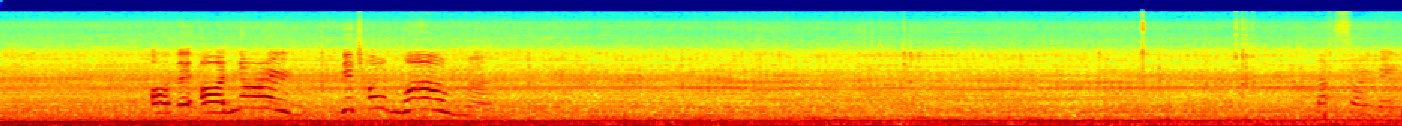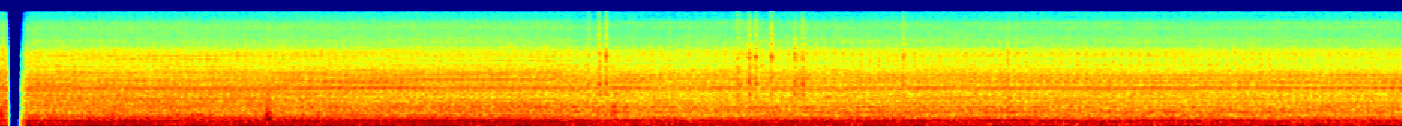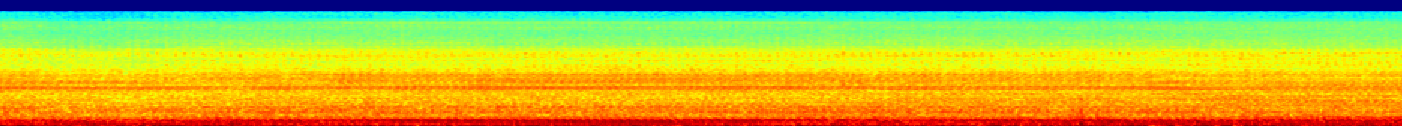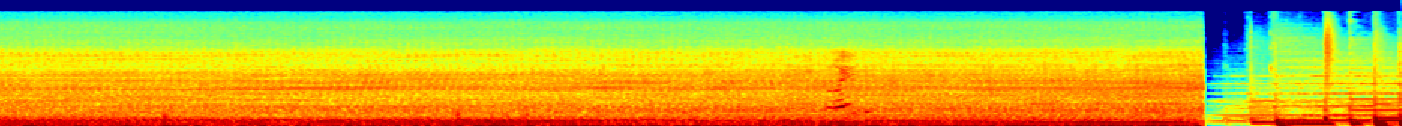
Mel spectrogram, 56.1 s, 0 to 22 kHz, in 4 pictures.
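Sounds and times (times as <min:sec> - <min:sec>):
car engine droning while driving: 0:00.0 - 0:54.2.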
